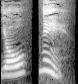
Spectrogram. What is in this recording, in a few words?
"you2ni4", Chinese; Giáo trình Hán ngữ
